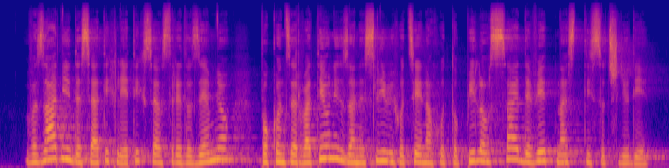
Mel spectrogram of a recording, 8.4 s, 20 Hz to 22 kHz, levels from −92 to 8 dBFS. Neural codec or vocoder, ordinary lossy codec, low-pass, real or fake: vocoder, 44.1 kHz, 128 mel bands every 512 samples, BigVGAN v2; none; 19.8 kHz; fake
